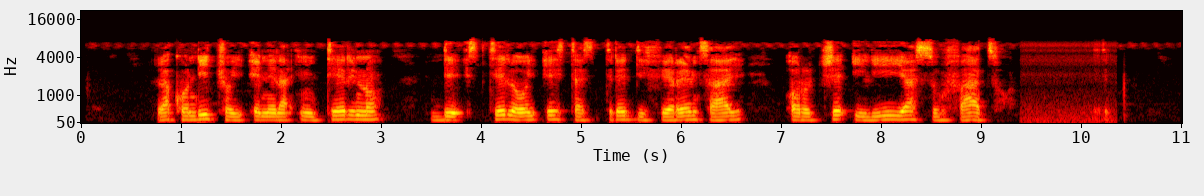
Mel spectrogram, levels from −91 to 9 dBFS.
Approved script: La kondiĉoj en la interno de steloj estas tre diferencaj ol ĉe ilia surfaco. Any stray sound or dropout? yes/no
yes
